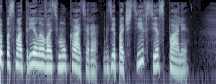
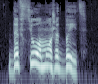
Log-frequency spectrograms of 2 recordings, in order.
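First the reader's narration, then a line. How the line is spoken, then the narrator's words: Grumbling. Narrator (Russian): пробурчала Зоя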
